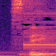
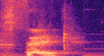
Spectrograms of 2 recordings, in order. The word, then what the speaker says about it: steak: So for example, when you're a vegetarian, you don't eat steak. Steak.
